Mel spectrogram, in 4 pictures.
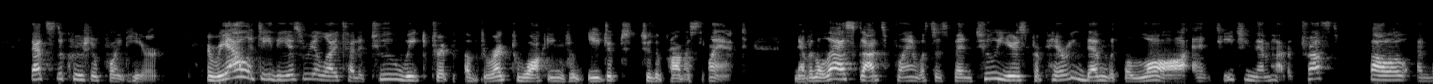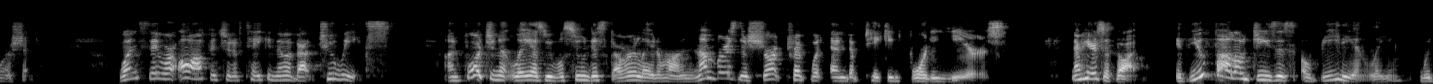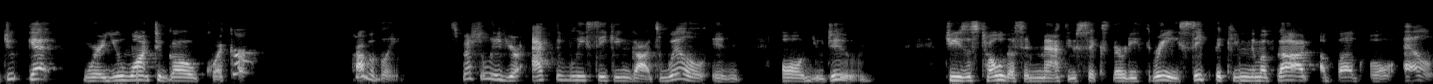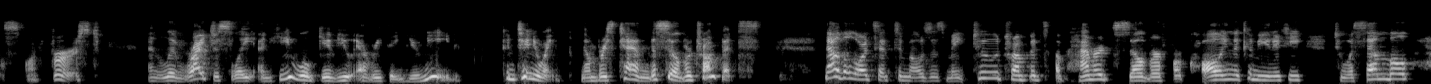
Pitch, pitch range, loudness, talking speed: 215 Hz, 180-300 Hz, -20 LUFS, 165 wpm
